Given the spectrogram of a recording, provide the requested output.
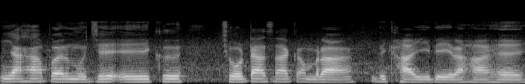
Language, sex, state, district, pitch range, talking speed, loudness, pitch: Hindi, male, Bihar, Kaimur, 115-130 Hz, 125 wpm, -18 LUFS, 125 Hz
